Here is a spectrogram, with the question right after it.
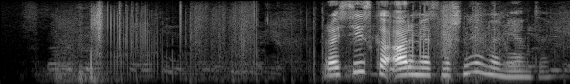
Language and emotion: Russian, neutral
